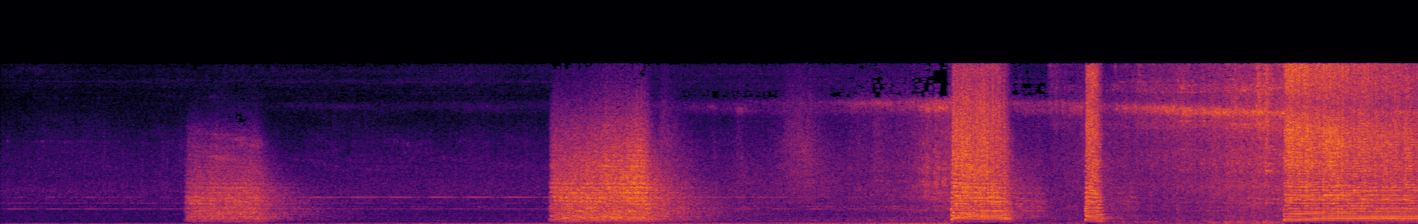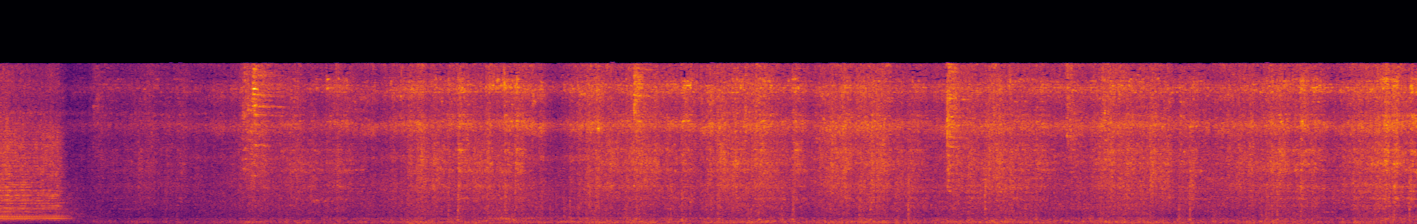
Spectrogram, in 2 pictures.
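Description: Diesel freight locomotives approaching and sounding their air horn in five blasts: two long, a shorter one with a quick toot after it, and a final blast about two seconds long. Then the locomotives pass and the freight cars rumble by, their wheels clacking over the rail joints and switch.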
